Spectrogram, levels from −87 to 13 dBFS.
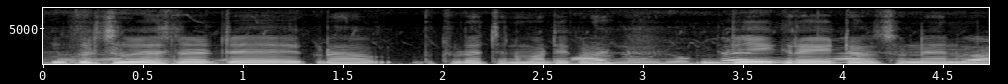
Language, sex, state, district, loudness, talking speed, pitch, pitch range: Telugu, male, Andhra Pradesh, Sri Satya Sai, -17 LUFS, 125 wpm, 135 Hz, 130-145 Hz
